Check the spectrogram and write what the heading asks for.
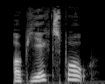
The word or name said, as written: objektsprog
